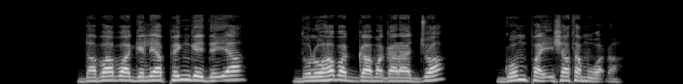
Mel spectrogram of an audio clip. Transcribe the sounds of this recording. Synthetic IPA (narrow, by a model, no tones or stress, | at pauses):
d̪ɐbaːbaːɡɛlɪjaːpɛŋɡɛjd̪ɛʔɪjaː | d̪ɔlɔːhɐbɐɡːaːmɐɡɐɾaːd͡ʒːʊwaː | ɡɔmpːɐjɪʃɐt̪ɐmʊwɐɗɐ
